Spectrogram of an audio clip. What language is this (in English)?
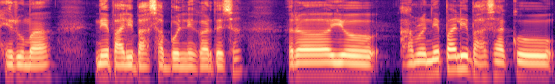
Nepali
